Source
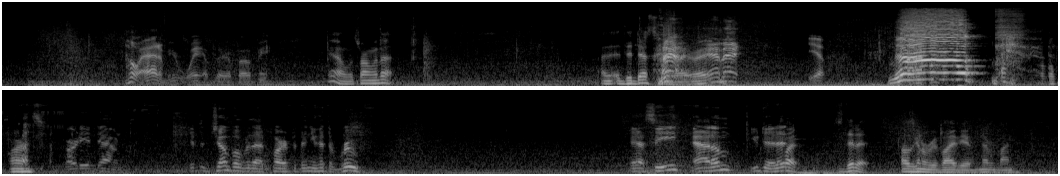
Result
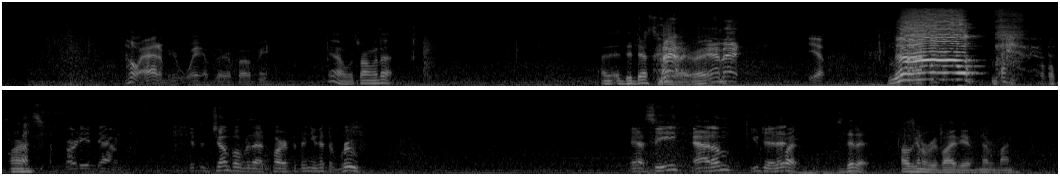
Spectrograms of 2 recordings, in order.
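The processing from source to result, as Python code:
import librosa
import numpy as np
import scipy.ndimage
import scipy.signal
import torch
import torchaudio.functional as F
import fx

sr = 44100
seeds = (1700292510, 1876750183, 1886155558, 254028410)

y = fx.low_shelf(x, sr, hz=470.0, db=-5.0)
y = y * 10.0 ** (-5.5 / 20.0)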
